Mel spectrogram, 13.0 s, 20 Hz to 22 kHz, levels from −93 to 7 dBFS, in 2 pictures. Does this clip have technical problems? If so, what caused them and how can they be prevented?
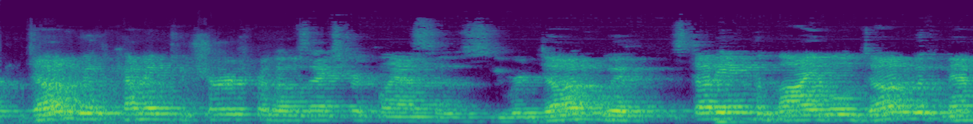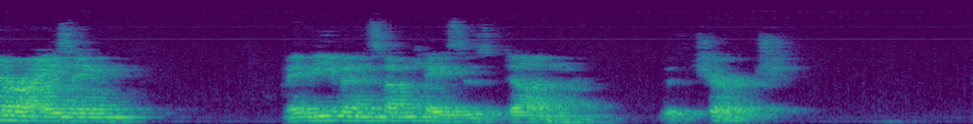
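Yes. From 0.0 to 2.0 s the adaptive stream starts at a low bitrate, fitting Opus at 16 kbit/s: treble is missing or synthetic and artefacts are stronger. Then it steps up gaplessly to about 64 kbit/s, and on a spectrogram the high-frequency ceiling jumps upward at 2.0 s. Starting on a higher-bitrate version, or measuring the connection before playback, prevents it.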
